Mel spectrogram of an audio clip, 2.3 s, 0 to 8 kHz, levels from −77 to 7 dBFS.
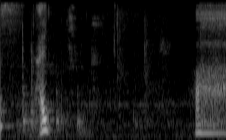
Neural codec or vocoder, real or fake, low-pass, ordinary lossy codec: none; real; 7.2 kHz; none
